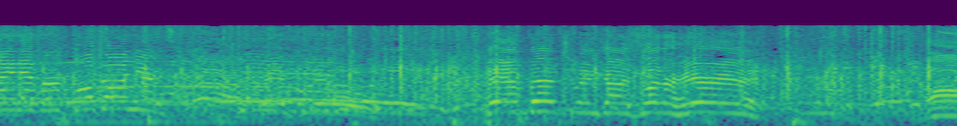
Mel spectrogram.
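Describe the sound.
An audience claps and cheers steadily at the end of a stand-up comedy set at the Punchline on Sunday, with overlapping whoops and voices layered over a dense wash of applause that stays at an even level from start to finish.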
